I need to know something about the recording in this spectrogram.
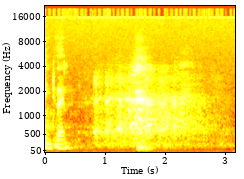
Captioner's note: laughter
